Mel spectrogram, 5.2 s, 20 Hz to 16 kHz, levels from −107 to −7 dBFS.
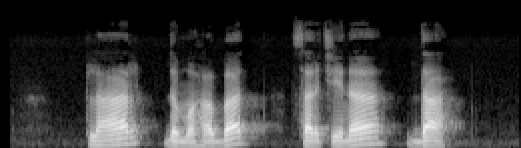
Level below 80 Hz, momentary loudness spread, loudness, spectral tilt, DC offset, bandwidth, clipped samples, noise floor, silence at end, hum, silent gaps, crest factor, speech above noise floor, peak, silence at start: -64 dBFS; 15 LU; -22 LUFS; -8.5 dB/octave; under 0.1%; 7.4 kHz; under 0.1%; -73 dBFS; 0.75 s; none; none; 20 dB; 52 dB; -4 dBFS; 0.9 s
